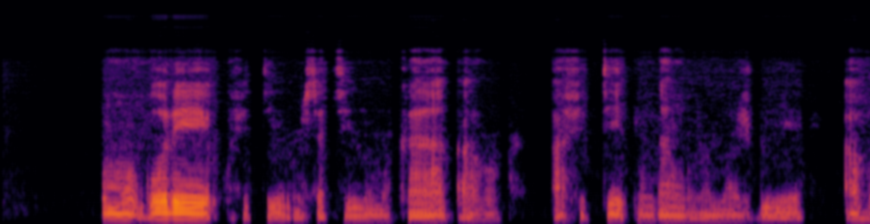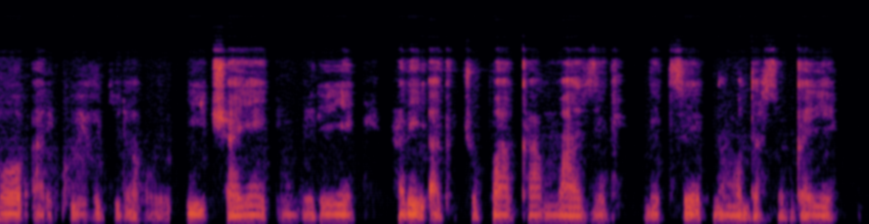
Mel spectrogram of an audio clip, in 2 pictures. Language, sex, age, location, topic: Kinyarwanda, male, 18-24, Kigali, health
